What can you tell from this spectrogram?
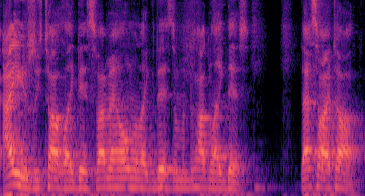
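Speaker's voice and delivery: loud, punchy self-demonstration; brash city talk. Shown as a demonstration. City guy shows how he talks at home, loud and brash. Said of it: "We are very brash speaking".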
